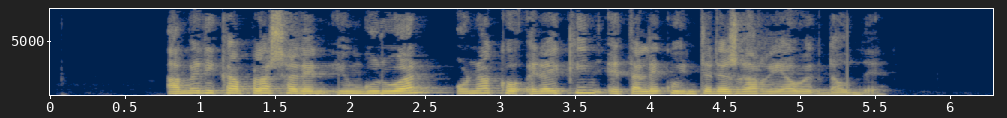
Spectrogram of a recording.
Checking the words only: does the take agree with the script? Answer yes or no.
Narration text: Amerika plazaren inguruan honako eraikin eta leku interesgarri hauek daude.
yes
